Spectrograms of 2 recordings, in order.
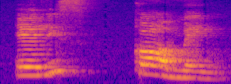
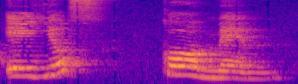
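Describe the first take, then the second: First: Comem with a nasal ei at the end, comeim; Portuguese ending. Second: Comen with a plain final n, no i-glide; Spanish ending. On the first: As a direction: finish comem on a nasal ei glide. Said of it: "Como se aqui tivesse um i no meio". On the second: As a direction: end comen on a clean n. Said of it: "sem esse i no meio". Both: Shown as a demonstration.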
